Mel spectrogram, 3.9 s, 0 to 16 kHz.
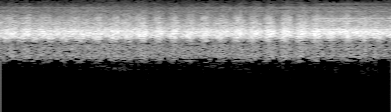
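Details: Pine-dwelling cicadas above Pefkos Bay, Skiros, Greece, in July 2018: steady piercing electric buzz with faint, less regular pulsing, filtered to remove wind noise.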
